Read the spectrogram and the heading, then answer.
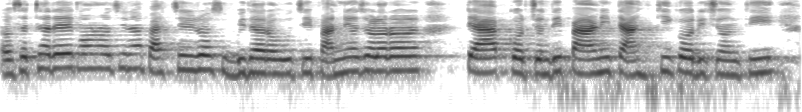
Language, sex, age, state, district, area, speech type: Odia, female, 18-30, Odisha, Nayagarh, rural, spontaneous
